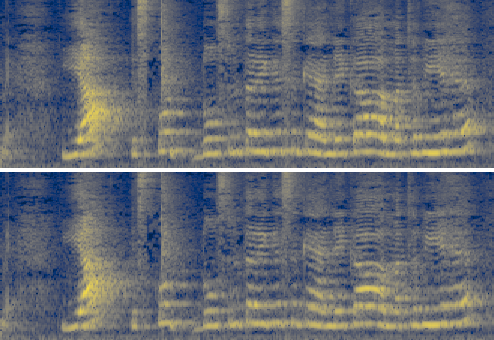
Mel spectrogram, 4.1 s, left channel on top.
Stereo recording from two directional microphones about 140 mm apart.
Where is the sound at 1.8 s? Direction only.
35° left (ahead or behind).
